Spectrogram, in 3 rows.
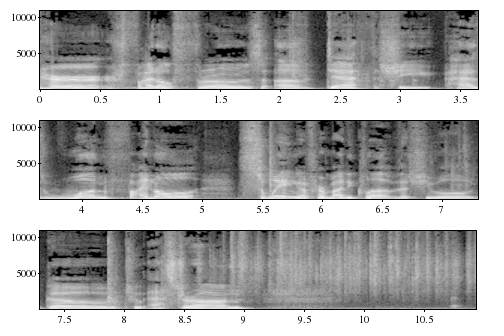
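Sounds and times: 
speech: 0.0 - 9.4
dice rattling in a cupped hand or cup: 8.3 - 10.9.

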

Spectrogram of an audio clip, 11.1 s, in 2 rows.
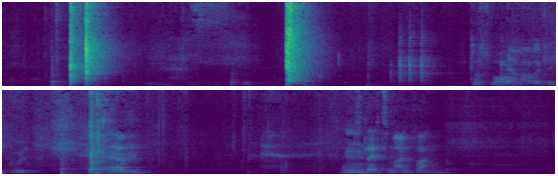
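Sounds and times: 
hand claps: 0.6 - 1.2
speech: 4.7 - 7.1, 8.9 - 10.1.

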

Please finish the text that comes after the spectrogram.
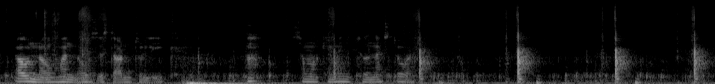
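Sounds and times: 
knife chopping an onion: 0.0 - 1.4, 2.4 - 7.1
speech: 0.2 - 4.8.

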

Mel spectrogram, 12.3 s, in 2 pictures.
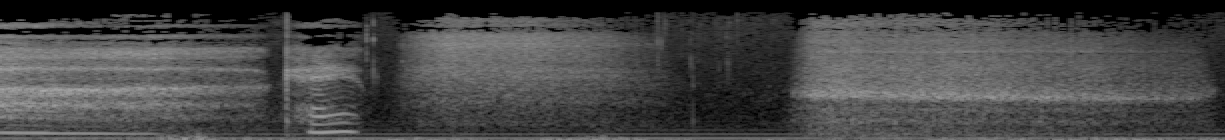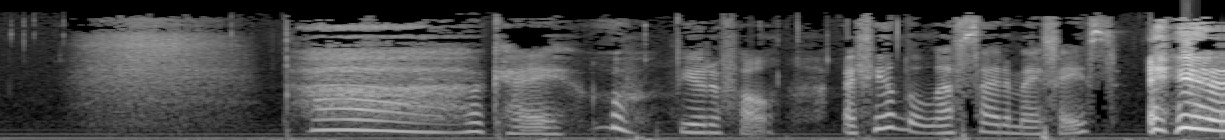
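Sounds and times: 
slow deep breath during a guided healing session: 0.0 - 1.4, 2.0 - 3.4, 4.0 - 8.5
faint steady hum: 0.0 - 12.2
speech: 1.5 - 2.2, 8.5 - 12.2.

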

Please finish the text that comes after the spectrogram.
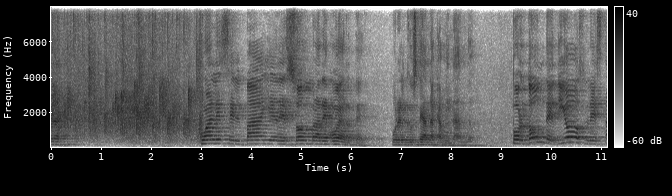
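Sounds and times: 
audience applauding: 0.0 - 3.5
speech: 0.1 - 0.5, 3.0 - 8.6, 9.2 - 11.1.

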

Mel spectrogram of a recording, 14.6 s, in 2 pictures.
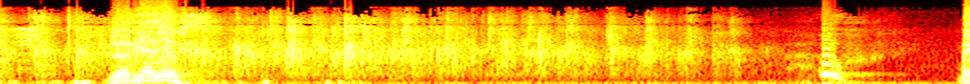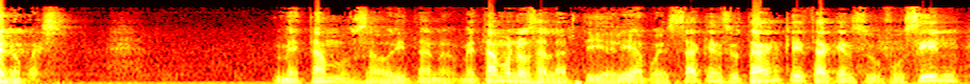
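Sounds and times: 
audience clapping: 0.0 - 5.8
speech: 0.8 - 1.6, 7.2 - 7.8, 9.4 - 14.5
loud shouted voice: 6.1 - 6.7.

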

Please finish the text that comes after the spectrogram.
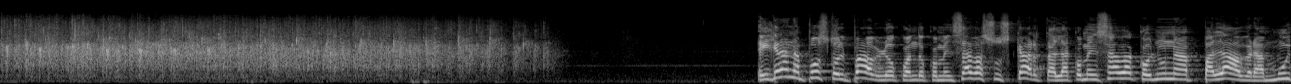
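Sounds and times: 
audience applause: 0.0 - 5.7
speech: 7.6 - 12.9.

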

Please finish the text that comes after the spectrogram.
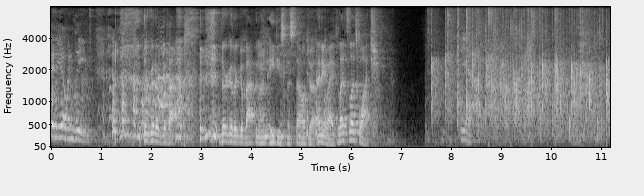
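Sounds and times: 
speech: 0.0 - 6.6, 8.2 - 8.6
laughter: 1.0 - 6.3
audience applause: 7.5 - 11.1.

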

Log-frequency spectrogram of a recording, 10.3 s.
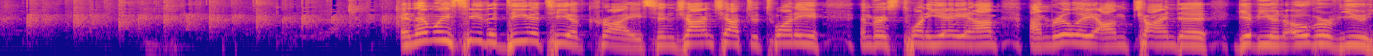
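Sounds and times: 
audience clapping hands in praise: 0.0 - 4.2
speech: 3.0 - 10.2.

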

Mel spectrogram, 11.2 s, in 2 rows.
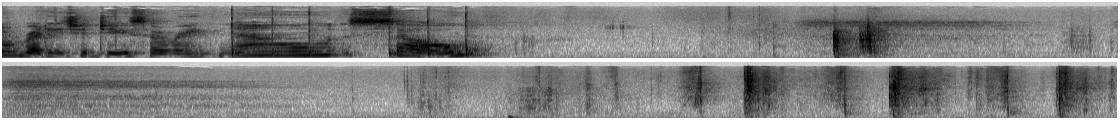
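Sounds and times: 
speech: 0.0 - 2.5
Tarot of the Divine tarot cards being shuffled: 7.6 - 11.1.

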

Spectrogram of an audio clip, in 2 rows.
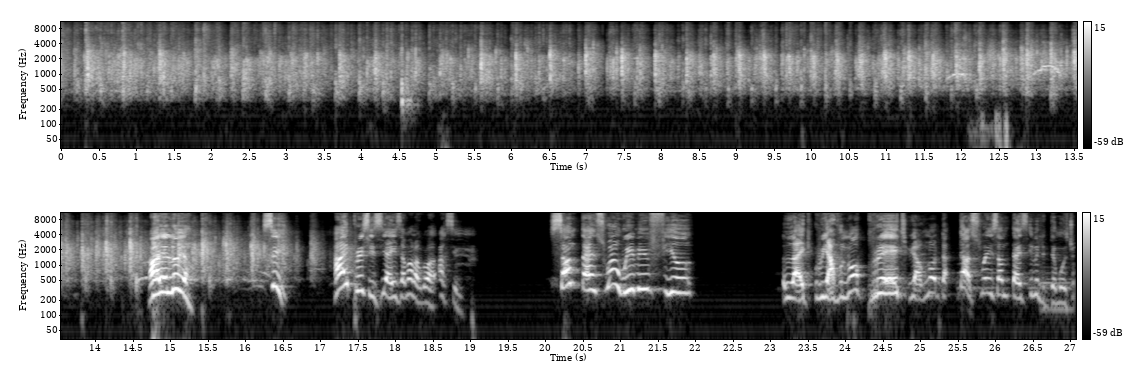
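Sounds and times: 
audience clapping: 0.0 - 18.1
speech: 14.8 - 15.4, 16.4 - 19.1, 20.2 - 22.0, 23.3 - 27.0.

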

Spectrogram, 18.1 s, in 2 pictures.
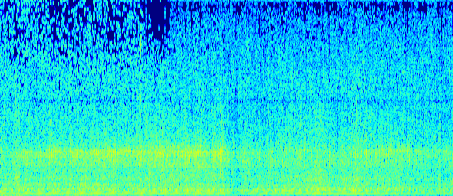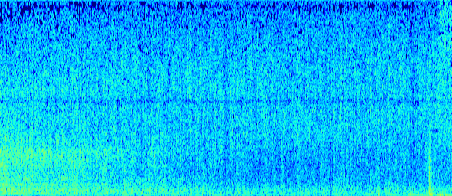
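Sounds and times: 
engine rumble from a black car and a moving truck on a rural road: 0.0 - 12.6, 17.6 - 18.0
faint clicks: 2.5 - 3.4.

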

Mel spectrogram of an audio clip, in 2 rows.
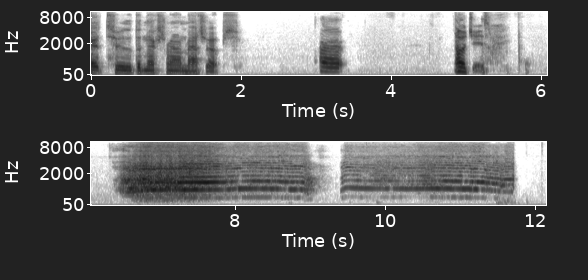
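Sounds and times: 
speech: 0.0 - 2.0, 3.0 - 3.4, 4.8 - 5.6
person screaming: 6.4 - 11.8.

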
